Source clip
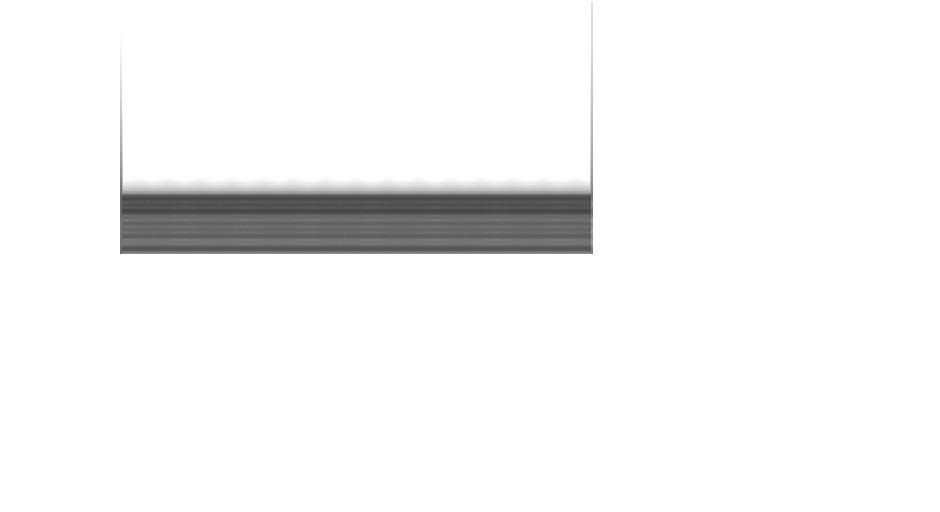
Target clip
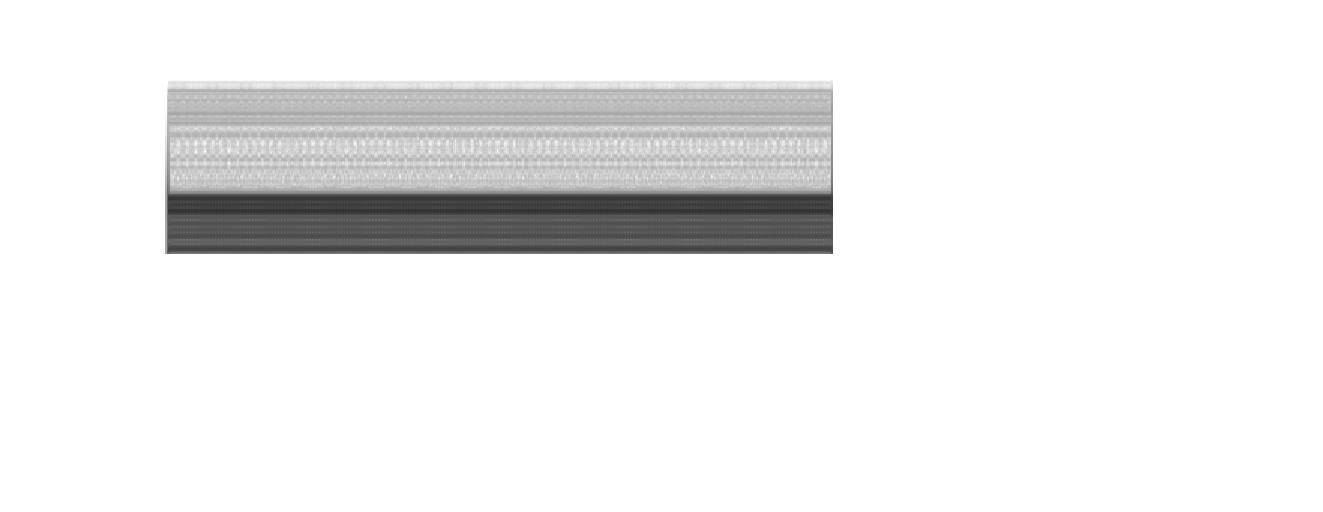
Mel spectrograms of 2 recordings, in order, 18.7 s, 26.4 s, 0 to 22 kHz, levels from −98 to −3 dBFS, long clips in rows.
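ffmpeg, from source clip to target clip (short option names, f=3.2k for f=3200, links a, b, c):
-af "aeval=exprs='val(0)*gte(abs(val(0)),0.00708)':c=same,aresample=11025,aresample=44100,atempo=0.71,volume=7dB"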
